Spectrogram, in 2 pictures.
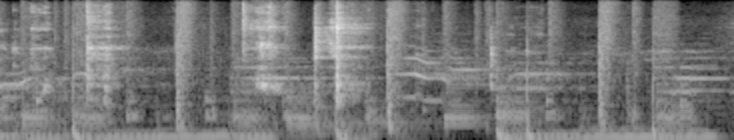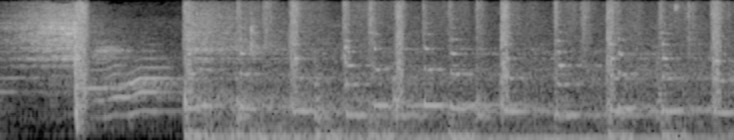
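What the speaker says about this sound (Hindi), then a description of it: "इसको अच्छी तरह चलाएं खीर को।" Kheer being stirred in a pot: repeated metallic clinks and scrapes of a spoon against the pot, with a cat meowing over the stirring at times and a short pause midway before the clatter resumes.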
